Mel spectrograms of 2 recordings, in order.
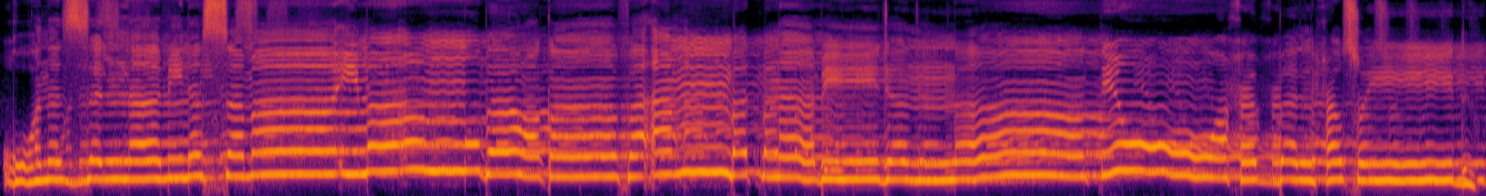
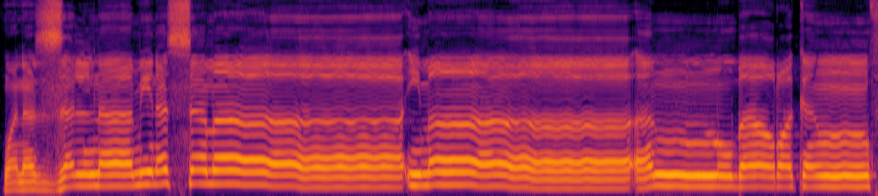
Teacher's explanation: दूसरी मद्दे मुत्तसिल जो कि मद्दे वाजिब भी है छोड़ दी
